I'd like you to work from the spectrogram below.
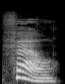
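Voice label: "fell", British English, dictionary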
